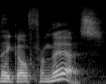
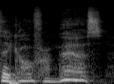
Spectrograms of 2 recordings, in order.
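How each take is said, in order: First: The voice is full, clear and strong. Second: The voice is weak, breathy and raspy. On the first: This is the voice after surgery. The speaker calls it right. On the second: This is the voice before surgery. The speaker calls it wrong.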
